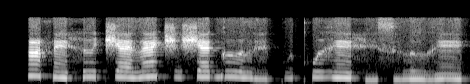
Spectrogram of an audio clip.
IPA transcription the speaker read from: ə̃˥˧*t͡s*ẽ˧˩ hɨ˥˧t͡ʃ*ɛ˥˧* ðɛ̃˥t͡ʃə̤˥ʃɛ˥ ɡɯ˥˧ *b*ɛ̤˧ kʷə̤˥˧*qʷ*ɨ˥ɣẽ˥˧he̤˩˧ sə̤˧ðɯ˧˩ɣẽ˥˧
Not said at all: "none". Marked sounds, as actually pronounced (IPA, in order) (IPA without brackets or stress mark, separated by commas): θ, ɛ˥˧, ð, kʷʰ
